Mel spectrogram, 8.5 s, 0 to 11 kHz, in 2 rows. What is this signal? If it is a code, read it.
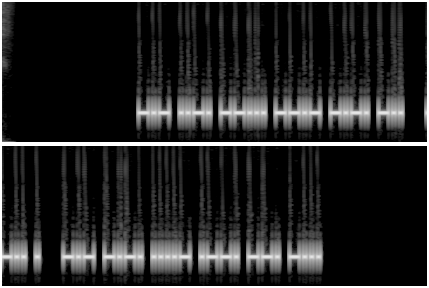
Morse code, heard as a keyed tone, about 36 wpm, 700 Hz. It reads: KF7QCD DE KC4PGB
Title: USA Callsign DE Callsign 35wpm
